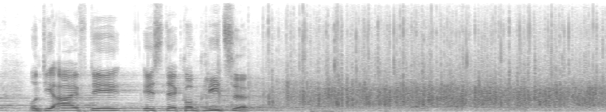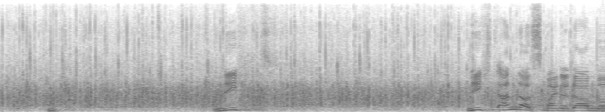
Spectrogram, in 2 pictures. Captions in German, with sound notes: und die AfD ist der Komplize. [Beifall] Nicht anders, meine Damen und Herren,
